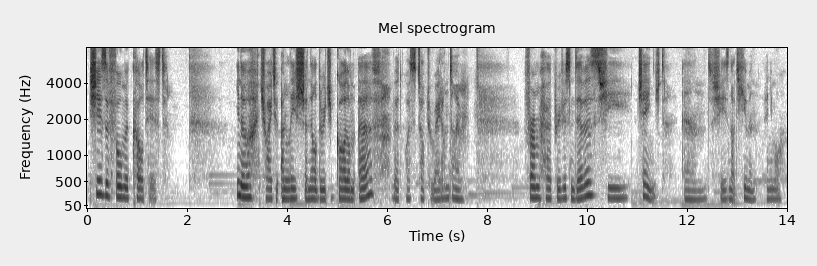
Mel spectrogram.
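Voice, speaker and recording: A woman with a French accent and a lowish voice plays a guarded yet friendly vampire police officer in an intimate audio drama, a one-sided roleplay conversation. Her intonation is fairly even and she takes it slowly, hesitant and wry as if confiding, with faint music behind her.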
